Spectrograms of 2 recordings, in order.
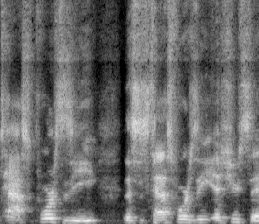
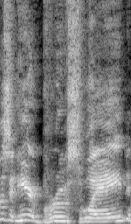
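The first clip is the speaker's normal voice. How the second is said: confrontational, raised, pitched-up shouted yell; 8 semitones higher than usual. Joking about what a character yelling at Batman could have said: mock yell. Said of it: "he might as well have just yelled".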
